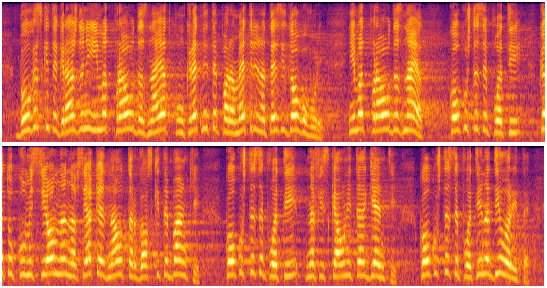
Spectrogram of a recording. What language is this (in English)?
Bulgarian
